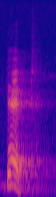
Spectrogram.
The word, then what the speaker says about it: debt: DOUBT डाउट, DEBT डेट, यहाँ पर क्या है, बी साइलेंट है।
